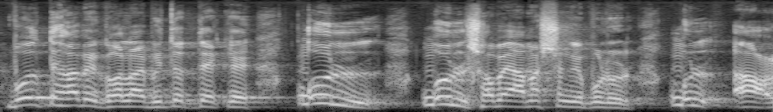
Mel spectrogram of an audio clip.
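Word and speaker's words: قُلْ: কুল, এই যে আগেই বলেছি কুল, দেখেন বড় কফের উচ্চারণটা, কেউ যদি বলে কুল, তাহলে এই কুল অর্থ হলো খাও।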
